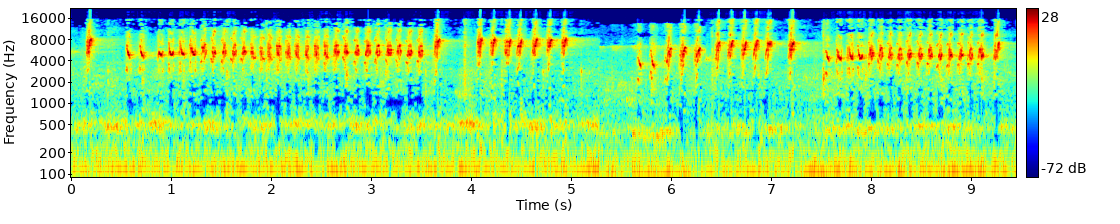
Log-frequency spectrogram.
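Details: High, fast chattering song from a small bird, dense trilled bursts lasting a few seconds each, separated by short gaps, steady low background hum.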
